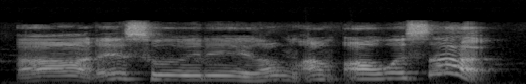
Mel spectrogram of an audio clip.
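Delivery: high, loud greeting acted out; sudden recognition. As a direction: play up finding out who has been texting. Acted reaction on learning texter's identity.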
